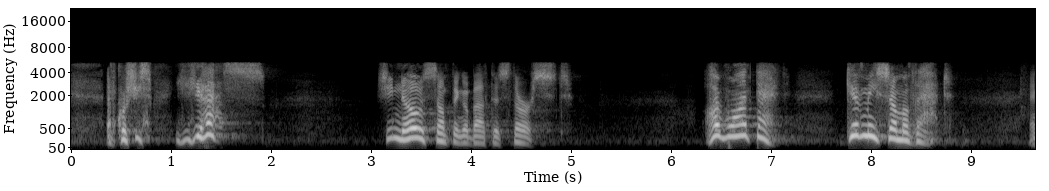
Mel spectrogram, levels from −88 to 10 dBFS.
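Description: No technical faults can be heard anywhere in the recording. From beginning to end, nothing in the speech stands out as a problem with how the audio was captured, processed or delivered.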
